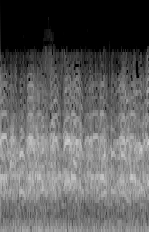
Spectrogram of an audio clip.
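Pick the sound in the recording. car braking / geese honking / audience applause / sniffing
geese honking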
